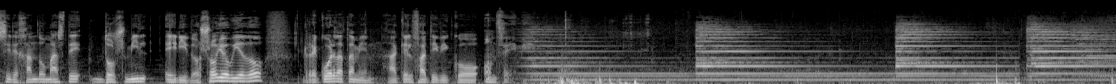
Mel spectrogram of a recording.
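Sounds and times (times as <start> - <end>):
speech: 0.0 - 5.8
church bells tolling at town square: 5.0 - 11.1.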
